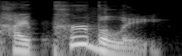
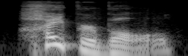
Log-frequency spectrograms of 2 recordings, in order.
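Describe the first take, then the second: First: The word ends with two syllables, 'bo-lee'. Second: The word ends with a single 'bowl' sound. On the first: This is the intended pronunciation. The speaker calls it right. "he meant to say hyperbole" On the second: Someone else mispronounced it this way. The speaker calls it wrong. "he said hyperbole"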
